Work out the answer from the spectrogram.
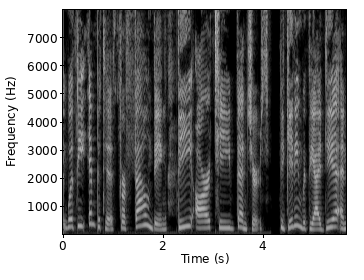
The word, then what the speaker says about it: VRt Ventures: And VRt Ventures, did I say it right? Yes, VRt Ventures.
